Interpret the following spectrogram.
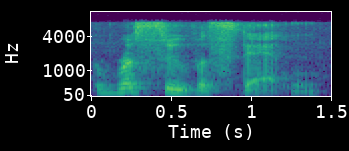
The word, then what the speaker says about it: rosuvastatin: It is pronounced rosuvastatin.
